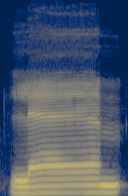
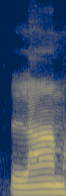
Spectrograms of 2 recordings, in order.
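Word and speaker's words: لام: তারপর ল্যাম, এটিও পাতলা সাউন্ডে, লাম হবে না, ল্যাম পাতলা সাউন্ডে জিহ্বার আগা, কিনারা এবং উপরের দাঁতের মাড়ির সঙ্গে লাগিয়ে আমরা উচ্চারণ করব ল্যাম, ল্যাম।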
